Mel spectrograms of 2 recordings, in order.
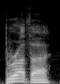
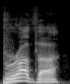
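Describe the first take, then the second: No difference in how they are said.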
